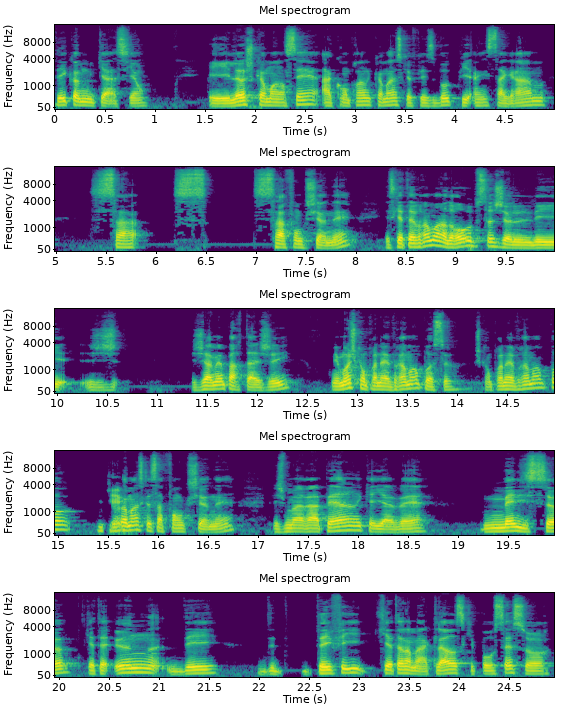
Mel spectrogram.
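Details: Adult man who lives with stuttering, speaking French; stuttering.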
